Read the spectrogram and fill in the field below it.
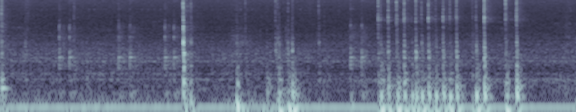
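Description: Keys on a computer keyboard clatter in quick uneven bursts as text is entered for a Java and MySQL project, close-up over a loud steady low hum, with no talking.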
